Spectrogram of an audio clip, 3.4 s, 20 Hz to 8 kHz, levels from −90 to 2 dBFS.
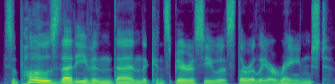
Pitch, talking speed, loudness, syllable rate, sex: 135 Hz, 180 wpm, -18 LUFS, 6.2 syllables/s, male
